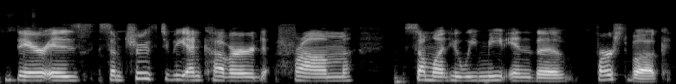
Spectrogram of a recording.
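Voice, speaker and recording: A woman's voice: on the low side, fairly even intonation, slow pace, dry recording. A woman hosting a casual live-stream book interview, heard over a phone. She talks in a chatty, upbeat way with many fillers and restarts. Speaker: host. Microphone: phone mic. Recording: dull, dry phone audio.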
